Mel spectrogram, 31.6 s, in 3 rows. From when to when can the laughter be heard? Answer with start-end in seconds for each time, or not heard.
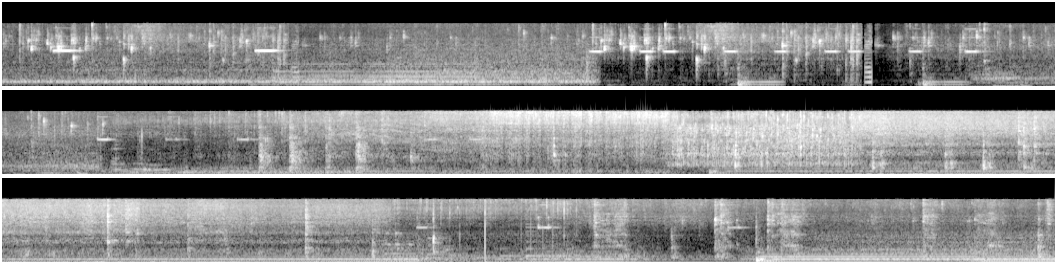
not heard.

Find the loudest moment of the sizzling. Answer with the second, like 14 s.
18 s.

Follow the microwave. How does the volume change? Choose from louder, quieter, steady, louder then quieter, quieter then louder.
quieter then louder.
